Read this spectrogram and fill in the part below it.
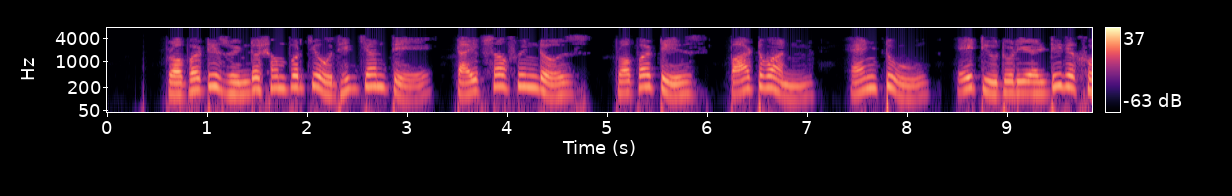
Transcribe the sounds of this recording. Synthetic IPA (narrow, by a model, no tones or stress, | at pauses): pɾɔpəɾʈizwiɳɖoʃɔmpoɾkeod̪ʱik̚d͡ʑant̪e | ʈajpsɔfʰwiɳɖoz | pɾɔpaɾʈiz | paɾʈwan | ɛɳɖʈu | ejʈiuʈoɾielʈid̪ekʰu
